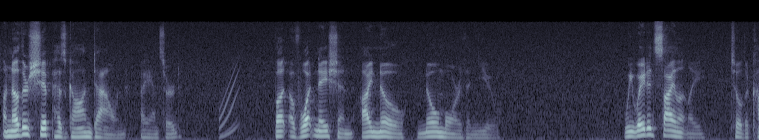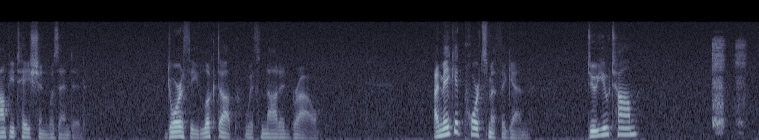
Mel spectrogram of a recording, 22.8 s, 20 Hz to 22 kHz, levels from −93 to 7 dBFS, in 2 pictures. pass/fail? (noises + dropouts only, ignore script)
fail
